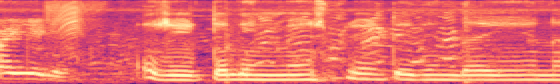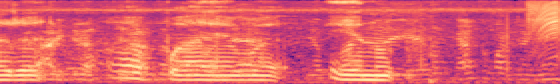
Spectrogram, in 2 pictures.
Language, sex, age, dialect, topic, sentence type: Kannada, male, 18-24, Dharwad Kannada, banking, statement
